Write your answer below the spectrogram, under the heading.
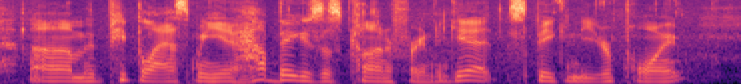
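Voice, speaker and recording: A fairly high-voiced man at a very fast pace, with ordinary pitch variation and noticeable background noise. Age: 60s. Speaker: garden designer. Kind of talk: casual chat.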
